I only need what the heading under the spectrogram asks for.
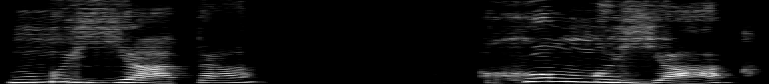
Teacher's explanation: не зливаємо приголосний з йотованими і приголосні читаємо твердо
